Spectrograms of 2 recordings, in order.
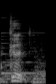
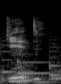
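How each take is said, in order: First: The vowel sounds like a short 'oo'. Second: The vowel sounds like a short 'i'. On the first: The speaker calls it right. "it's just a good" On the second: The speaker calls it wrong. "it's not a gid"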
